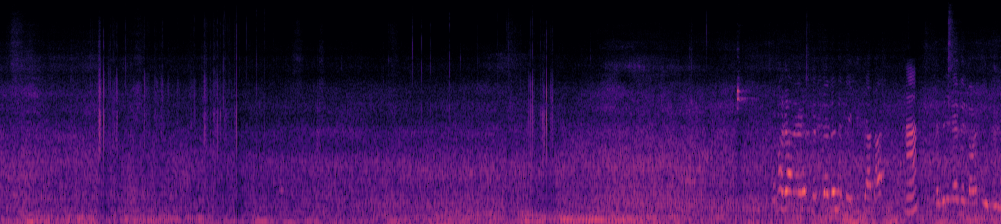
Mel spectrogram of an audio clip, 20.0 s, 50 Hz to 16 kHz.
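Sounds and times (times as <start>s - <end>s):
car and motorcycle engines passing: 6.8s - 20.0s.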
